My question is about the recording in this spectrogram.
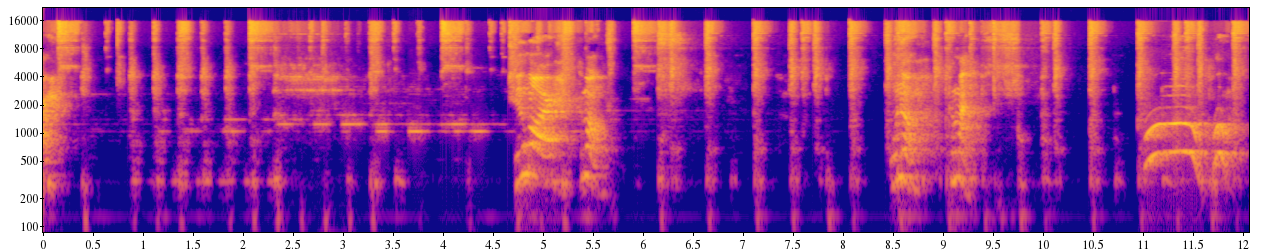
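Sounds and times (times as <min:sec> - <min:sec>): background music with drum beat: 0:00.0 - 0:12.0.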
